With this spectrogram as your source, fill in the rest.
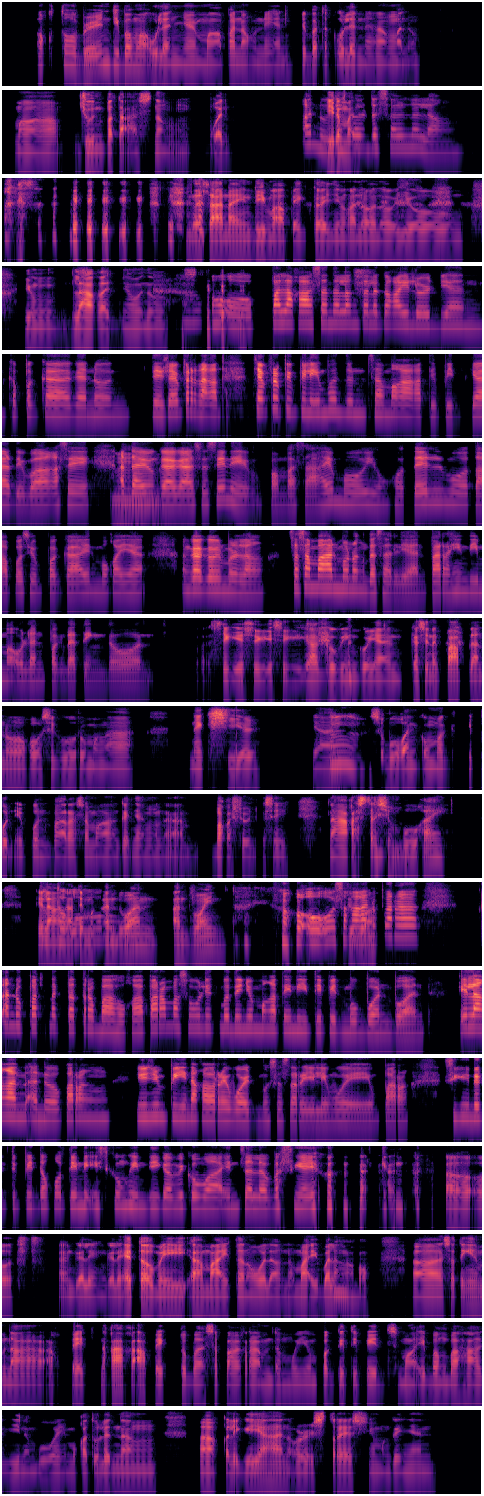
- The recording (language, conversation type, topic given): Filipino, unstructured, Ano ang pakiramdam mo kapag malaki ang natitipid mo?
- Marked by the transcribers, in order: tapping; other background noise; laugh; laugh; chuckle; chuckle; chuckle; laughing while speaking: "ngayon, gano'n"; chuckle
